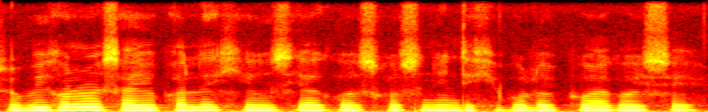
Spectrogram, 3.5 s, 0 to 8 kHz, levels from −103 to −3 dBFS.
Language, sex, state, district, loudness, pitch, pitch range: Assamese, male, Assam, Sonitpur, -14 LUFS, 170 Hz, 165-175 Hz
